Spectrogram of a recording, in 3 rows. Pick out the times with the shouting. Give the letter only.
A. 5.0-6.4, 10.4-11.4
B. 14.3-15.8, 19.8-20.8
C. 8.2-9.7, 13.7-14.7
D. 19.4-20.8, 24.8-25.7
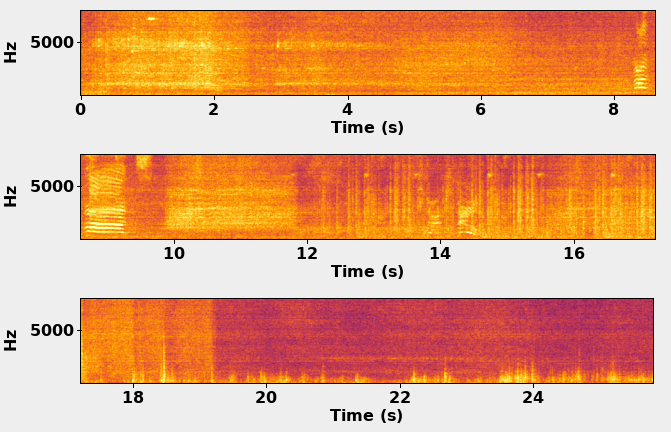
C.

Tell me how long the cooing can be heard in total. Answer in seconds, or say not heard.
not heard.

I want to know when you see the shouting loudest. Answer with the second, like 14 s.
9 s.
